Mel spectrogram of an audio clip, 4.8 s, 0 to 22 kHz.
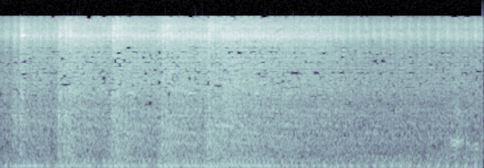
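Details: Yamaha Mio M3 125 scooter that stumbled and lacked power on throttle: steady low putter, soft even beat, no stumbling or surging; idling normally.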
